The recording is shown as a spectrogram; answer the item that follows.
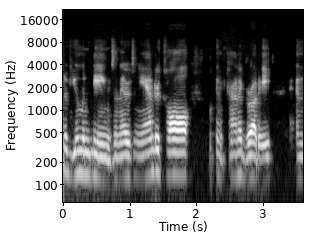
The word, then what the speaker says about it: Neanderthal: by the th in neanderthal in german th is pronounced as a t so no however it's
